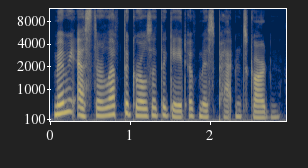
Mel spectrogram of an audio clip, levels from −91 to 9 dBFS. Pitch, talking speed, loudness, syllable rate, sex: 220 Hz, 245 wpm, -20 LUFS, 5.7 syllables/s, female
